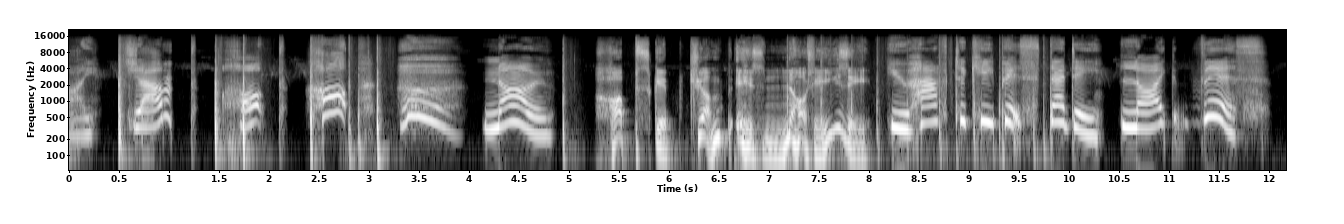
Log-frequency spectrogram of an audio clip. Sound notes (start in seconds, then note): 3.3 sigh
